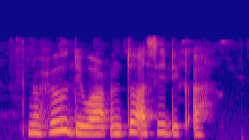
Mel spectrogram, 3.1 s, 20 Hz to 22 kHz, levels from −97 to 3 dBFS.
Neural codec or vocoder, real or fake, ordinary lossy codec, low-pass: none; real; none; 7.2 kHz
